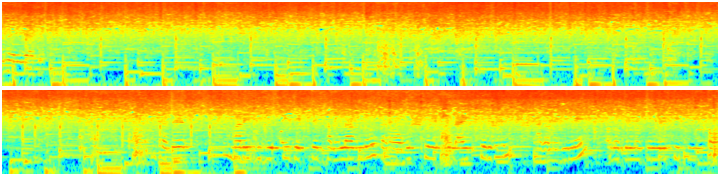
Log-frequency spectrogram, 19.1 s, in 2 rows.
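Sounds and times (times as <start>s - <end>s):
background music with bass: 0.0s - 13.1s
food sizzling in oil: 0.0s - 19.0s
spatula scraping: 0.0s - 19.0s.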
